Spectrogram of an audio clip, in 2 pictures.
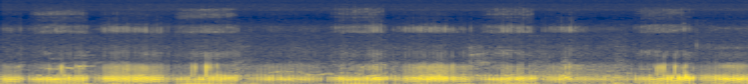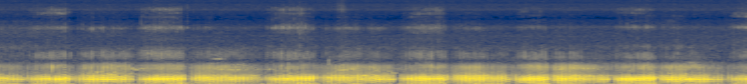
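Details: Marshmallow, a four-month-old grey British Shorthair kitten, purring steadily indoors: a low rumbling throb pulsing in even waves about twice a second, continuous through the whole stretch with faint higher hiss on each breath.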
